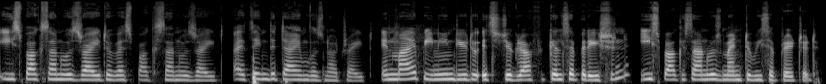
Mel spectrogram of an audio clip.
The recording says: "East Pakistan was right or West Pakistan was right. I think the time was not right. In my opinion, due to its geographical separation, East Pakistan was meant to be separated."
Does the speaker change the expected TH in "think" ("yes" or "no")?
yes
